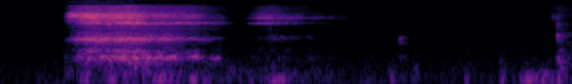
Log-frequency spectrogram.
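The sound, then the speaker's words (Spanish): Forceful breaths out during a guided breathing exercise: one long, loud, hissing exhale, then a shorter, weaker one, followed by a few faint breathy puffs. “Exhala y saca, saca, saca, saca, saca. Exhala, exhala, exhala, exhala.”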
